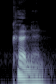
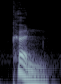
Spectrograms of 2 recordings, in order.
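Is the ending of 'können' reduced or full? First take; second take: full; reduced. First: The ending vowel is said in full. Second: The ending vowel is reduced and weak. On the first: This is the careful standard form. "statt können" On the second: This is the casual everyday form. "die meisten Leute umgangssprachlich können"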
